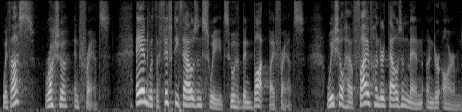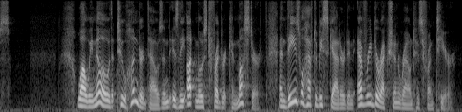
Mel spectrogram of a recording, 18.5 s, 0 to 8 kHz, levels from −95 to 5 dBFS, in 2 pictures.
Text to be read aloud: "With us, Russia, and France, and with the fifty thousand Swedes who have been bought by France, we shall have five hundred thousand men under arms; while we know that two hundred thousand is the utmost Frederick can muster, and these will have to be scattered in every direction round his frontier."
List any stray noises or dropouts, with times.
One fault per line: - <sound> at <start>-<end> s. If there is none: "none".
none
